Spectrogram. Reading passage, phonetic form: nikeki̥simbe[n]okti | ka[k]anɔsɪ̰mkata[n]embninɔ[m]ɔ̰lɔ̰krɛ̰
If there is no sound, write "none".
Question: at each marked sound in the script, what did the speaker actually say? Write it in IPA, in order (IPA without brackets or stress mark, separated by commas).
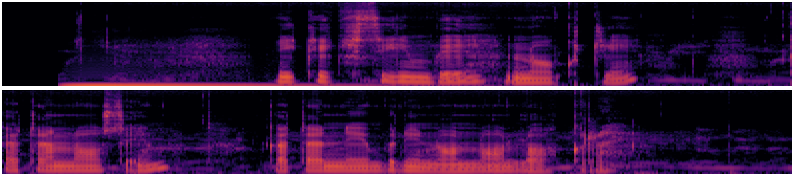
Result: n, t, n, n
